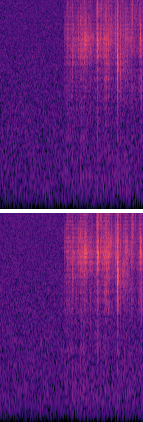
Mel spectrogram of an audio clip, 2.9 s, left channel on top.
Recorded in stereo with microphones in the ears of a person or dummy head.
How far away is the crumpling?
About 2.5 m.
